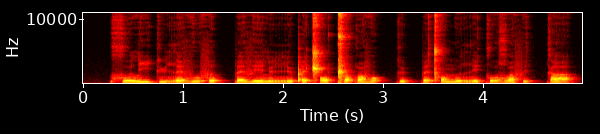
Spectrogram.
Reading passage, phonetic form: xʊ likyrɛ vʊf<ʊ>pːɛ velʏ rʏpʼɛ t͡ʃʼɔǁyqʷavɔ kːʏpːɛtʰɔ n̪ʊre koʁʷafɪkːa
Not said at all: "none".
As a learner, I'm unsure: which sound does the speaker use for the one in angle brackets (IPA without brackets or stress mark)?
ə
